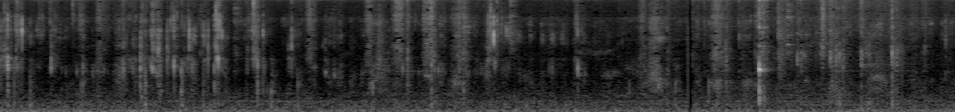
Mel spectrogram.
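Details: Crunchy biting and chewing in a small indoor room, with low rumbling underneath and no animal calls.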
